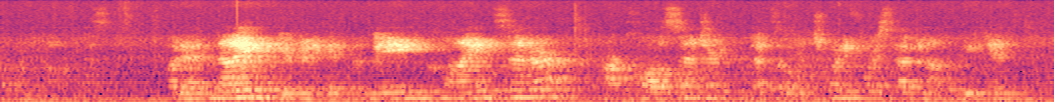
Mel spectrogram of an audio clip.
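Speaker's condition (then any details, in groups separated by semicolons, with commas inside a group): No condition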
